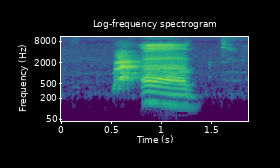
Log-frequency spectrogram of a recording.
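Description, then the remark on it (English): A dog gives one fairly loud bark that stretches into a short, tonal yowl, standing alone against a quiet background. “Sounds like your dog wants the dog.”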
